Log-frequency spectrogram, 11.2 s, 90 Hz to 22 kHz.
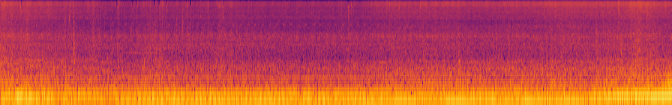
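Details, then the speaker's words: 1969 Pontiac GTO with newly rebuilt V8 and new transmission, test drive to 4000 rpm after fixing exhaust leak; deep steady rumble swelling under acceleration with gurgling, slight backfiring, no hiss or ticking. "i took it up to 4000 rpm uh i'll see if i got on video or not but there's still a little bit of backflowering but it it's that awesome verbal gurgling burgling so this sounds awesome"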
